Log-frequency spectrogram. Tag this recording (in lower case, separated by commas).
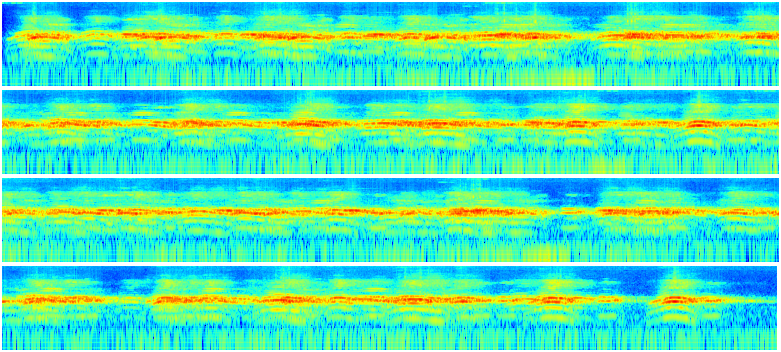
wild animals, crow, bird, animal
